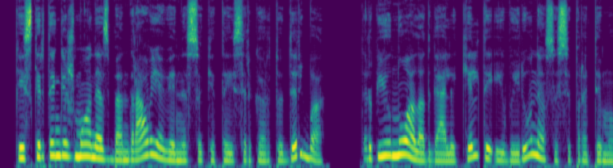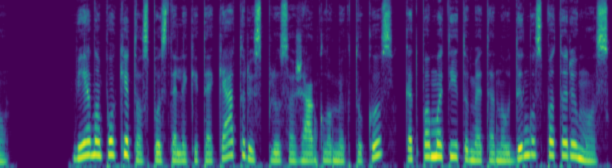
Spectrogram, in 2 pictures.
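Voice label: Lithuanian, female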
